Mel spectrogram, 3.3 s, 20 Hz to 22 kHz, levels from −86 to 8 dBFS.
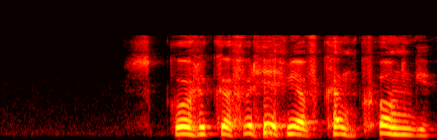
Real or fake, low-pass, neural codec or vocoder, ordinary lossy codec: real; none; none; none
